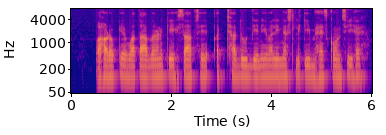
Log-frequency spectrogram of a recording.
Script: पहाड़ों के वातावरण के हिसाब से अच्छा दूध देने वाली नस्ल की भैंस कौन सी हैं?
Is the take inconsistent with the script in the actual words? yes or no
no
